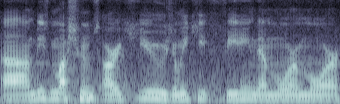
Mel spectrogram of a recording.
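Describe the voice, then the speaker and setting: A man speaks with monotone, flat intonation. Noticeable background noise runs underneath. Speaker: aquarium shop owner. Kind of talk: live stream. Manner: casual, filler-heavy.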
